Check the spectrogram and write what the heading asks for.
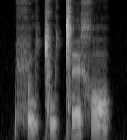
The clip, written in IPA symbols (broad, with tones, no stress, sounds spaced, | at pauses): ħ u˧˥˧ ǀ u˨ ǀ ɛ˨ x ɒ˧˥˧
